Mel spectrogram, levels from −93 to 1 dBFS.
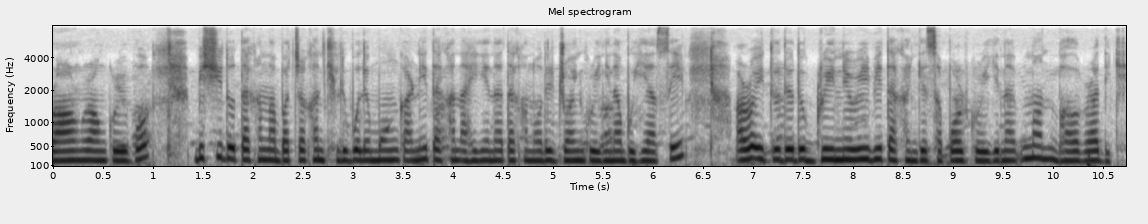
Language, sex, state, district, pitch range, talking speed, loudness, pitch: Nagamese, female, Nagaland, Kohima, 200-220 Hz, 240 wpm, -13 LUFS, 205 Hz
